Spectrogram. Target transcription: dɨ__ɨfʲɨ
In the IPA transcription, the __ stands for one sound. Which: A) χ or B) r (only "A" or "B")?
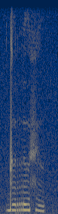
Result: B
